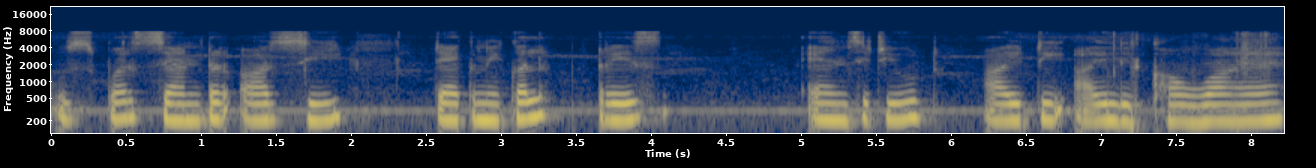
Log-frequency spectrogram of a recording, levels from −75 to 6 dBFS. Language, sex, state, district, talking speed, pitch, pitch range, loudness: Hindi, female, Uttar Pradesh, Shamli, 85 wpm, 215 Hz, 200-295 Hz, -17 LUFS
